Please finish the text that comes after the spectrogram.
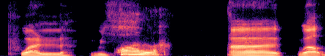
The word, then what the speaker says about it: poêle: Well, the spelling is very, very special. Poil is kind of this word that has a specific spelling, and it just doesn't look like anything like how it's pronounced. Poil. It's the same pronunciation as this this other word in French, which is poil.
